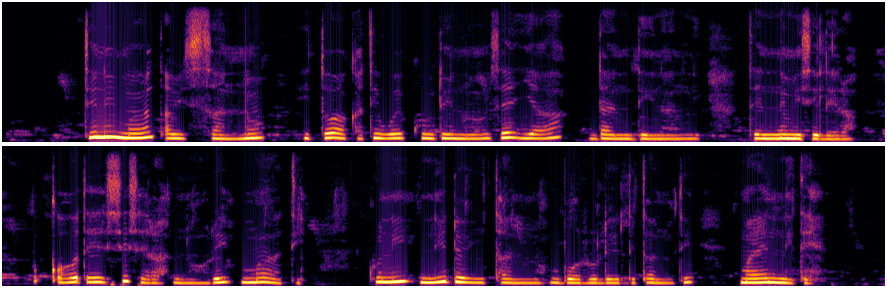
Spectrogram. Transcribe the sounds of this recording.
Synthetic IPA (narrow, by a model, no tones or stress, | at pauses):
t̪ɪnɪmaːt̪ʼːɐwɪsːɐnːɔ | hɪt̪ːɔɐkːɐt̪ɪwɔjkʰːujlɪnoːsɛjaː | d̪ɐnd̪inɐnːɪt̪ɛnːɛmɪsɪlɛɾɐ | kʼo̞ːt̪ʼeːsːɪsɛɾɐnoːɾɪmaːt̪ɪ | kʊnɪnɪd̪ɔjɪt̪ʰɐnːɔbɔrːɔleːlːɪt̪ɐnːɔt̪ɪ | mɐjɛnːɪt̪ɛ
